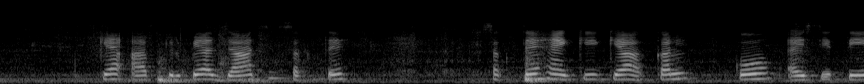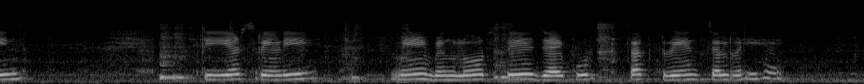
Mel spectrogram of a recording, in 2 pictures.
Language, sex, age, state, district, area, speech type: Hindi, female, 60+, Uttar Pradesh, Ayodhya, urban, read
